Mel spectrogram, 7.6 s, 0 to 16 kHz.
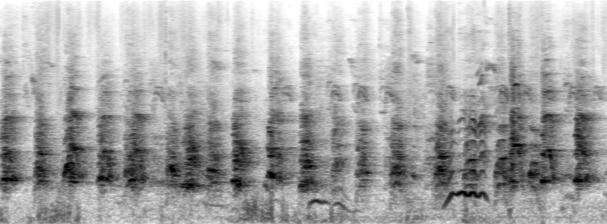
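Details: Shelter Bluetick Coonhound awaiting adoption, January 2013, voicing rapid rough barks in quick succession, with a few short rising-falling yelps mixed in near the middle.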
